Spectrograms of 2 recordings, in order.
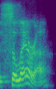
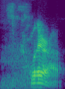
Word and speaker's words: sclera: you don't understand your let's pronounce sclera this Lera sclera yeah it's gonna learn through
